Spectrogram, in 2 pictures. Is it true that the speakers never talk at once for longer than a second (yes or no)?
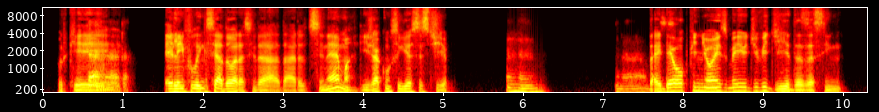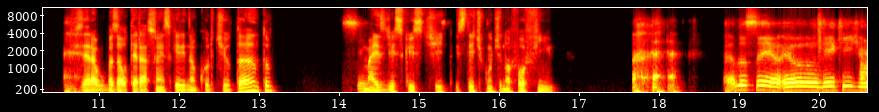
yes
